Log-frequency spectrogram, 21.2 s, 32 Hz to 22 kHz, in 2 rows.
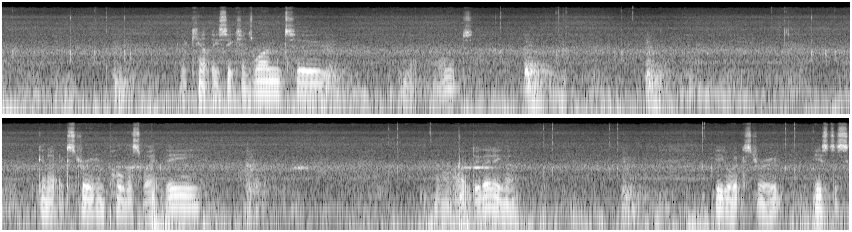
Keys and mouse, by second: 5.5 c, 16.1 ctrl+z, 19.1 e, 20.6 s.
